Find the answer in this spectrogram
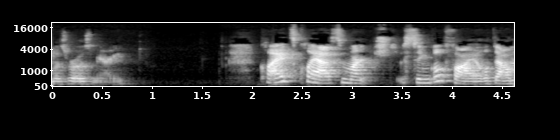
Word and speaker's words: Clyde: "It rhymes with slide, and that's what you have to do. Slide the tray along the counter, okay? Clyde, slide," she chuckled. "Okay," said Clyde. Clyde took his tray.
